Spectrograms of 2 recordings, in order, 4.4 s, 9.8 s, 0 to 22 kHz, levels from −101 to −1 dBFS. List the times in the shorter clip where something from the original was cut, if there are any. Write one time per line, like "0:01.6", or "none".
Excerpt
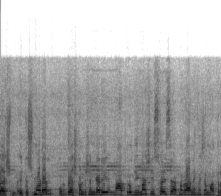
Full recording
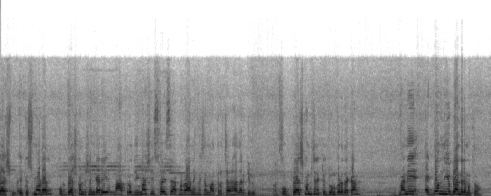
none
